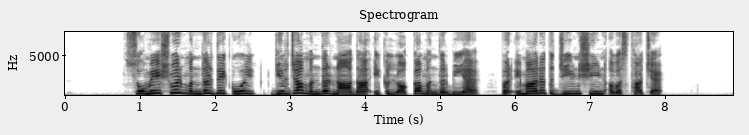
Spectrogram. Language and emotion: Dogri, neutral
